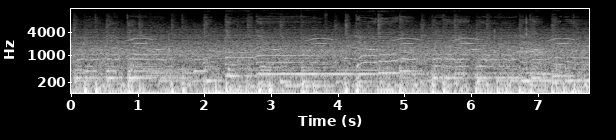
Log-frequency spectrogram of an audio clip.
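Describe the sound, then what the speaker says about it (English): Cat meows from a video game sound effect repeat every second or so, fairly quiet over a steady low game soundscape, with faint talking in the background. "I'm really glad that the cat sound effects aren't that loud"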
